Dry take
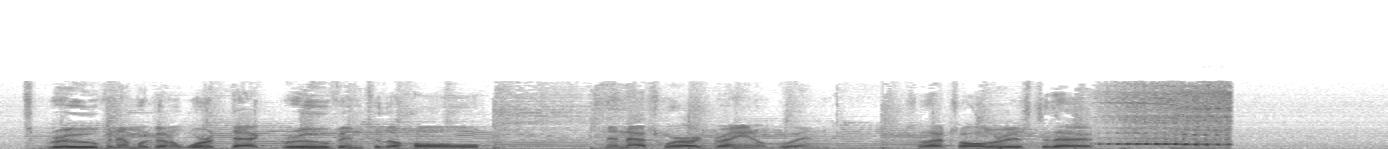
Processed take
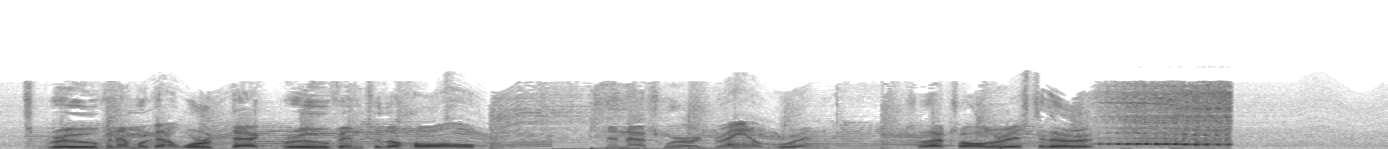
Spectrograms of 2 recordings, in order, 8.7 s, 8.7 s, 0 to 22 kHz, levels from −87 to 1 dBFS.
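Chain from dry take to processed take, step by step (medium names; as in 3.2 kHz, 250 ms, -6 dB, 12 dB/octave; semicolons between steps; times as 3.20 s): peaking EQ 110 Hz -14.5 dB 2.1 oct, from 3.45 s 530 Hz, from 4.55 s 130 Hz; warped record 33 1/3 rpm, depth 250 cents; trim +6 dB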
